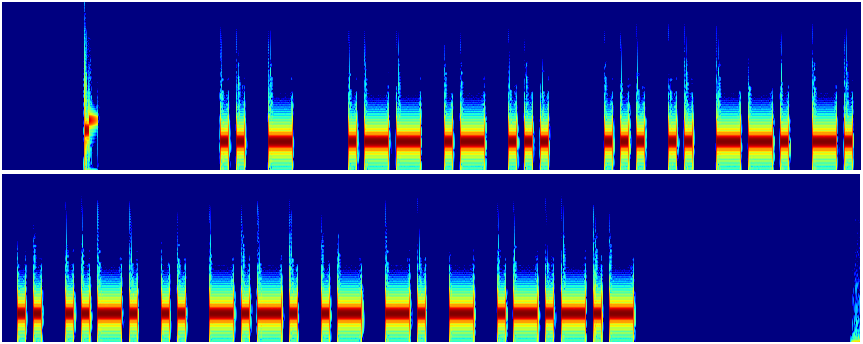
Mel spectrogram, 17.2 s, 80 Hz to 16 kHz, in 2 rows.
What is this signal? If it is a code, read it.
Morse code, heard as a keyed tone, about 16 wpm, 700 Hz. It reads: IT WAS SIGNIFICANT.
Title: Sentences from Top 1000 Words - Review Part 6 - 15wpm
